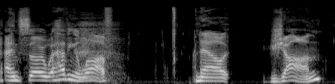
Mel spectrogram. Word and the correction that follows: Sean: How do you say it? – Sean. – Sean. S-H. Okay, I've got it.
